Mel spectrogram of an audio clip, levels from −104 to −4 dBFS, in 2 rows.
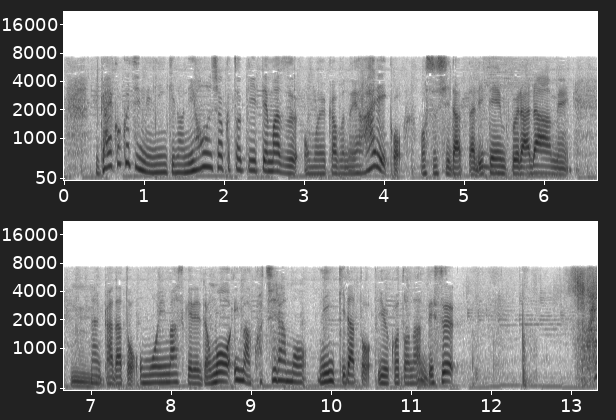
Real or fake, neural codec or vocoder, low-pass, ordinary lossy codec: real; none; 7.2 kHz; none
